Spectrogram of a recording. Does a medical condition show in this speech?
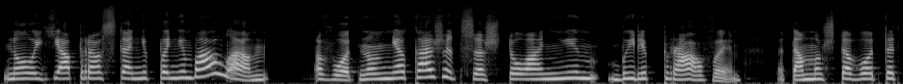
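Yes: cerebral palsy; no wheelchair.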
